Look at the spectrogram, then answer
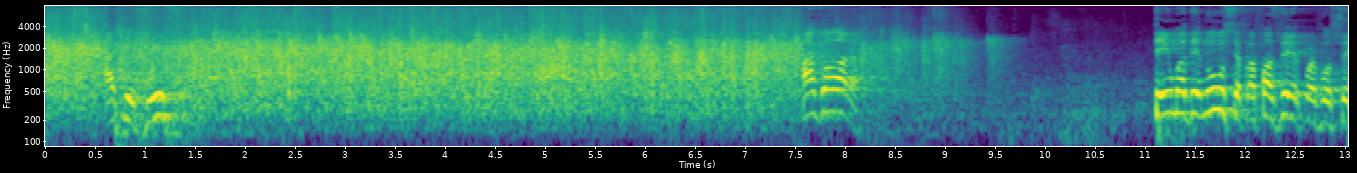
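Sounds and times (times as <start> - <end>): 
audience applause: 0.0 - 9.7
speech: 0.6 - 1.5, 7.6 - 8.3, 11.1 - 13.0.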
